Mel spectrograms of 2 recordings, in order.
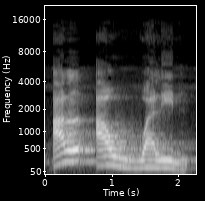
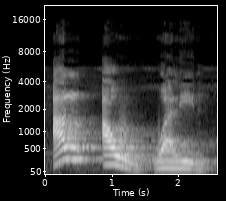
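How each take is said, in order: The two takes are said the same way.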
